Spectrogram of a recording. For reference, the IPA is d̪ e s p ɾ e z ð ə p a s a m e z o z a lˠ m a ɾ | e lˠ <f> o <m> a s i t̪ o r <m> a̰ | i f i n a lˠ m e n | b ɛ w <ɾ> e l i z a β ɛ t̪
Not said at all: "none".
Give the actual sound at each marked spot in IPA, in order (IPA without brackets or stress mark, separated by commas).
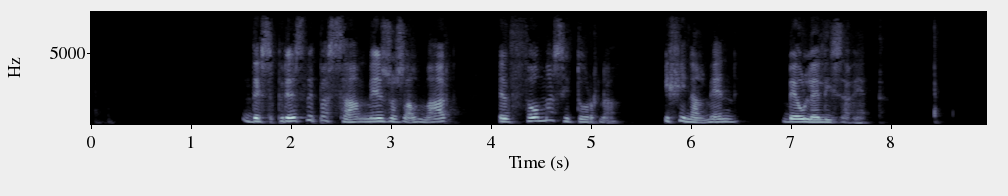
θ, m, n, l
